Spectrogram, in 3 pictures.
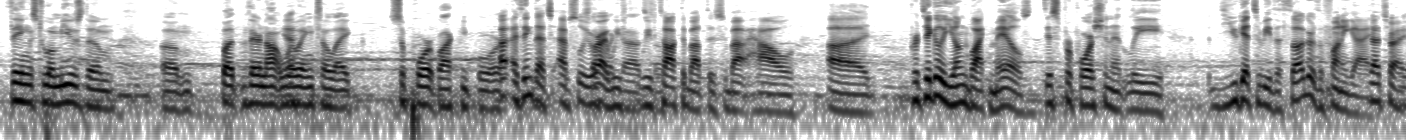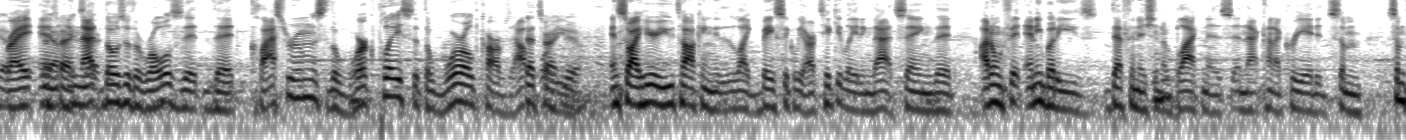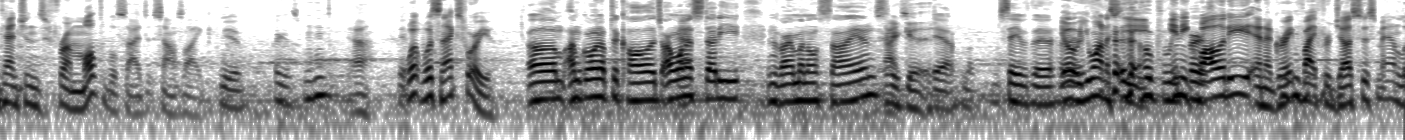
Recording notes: Recorded live in Houston at the National Education Association's Conference on Racial and Social Justice in Houston, TX.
